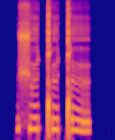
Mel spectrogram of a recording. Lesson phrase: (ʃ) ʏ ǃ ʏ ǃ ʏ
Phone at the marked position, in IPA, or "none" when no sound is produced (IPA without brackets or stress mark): ʃ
